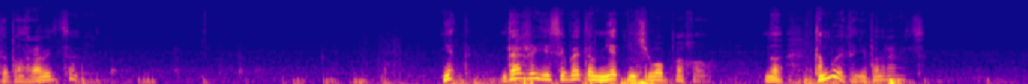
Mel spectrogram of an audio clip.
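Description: An elderly man speaks calmly and expressively into a close microphone, with pauses.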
